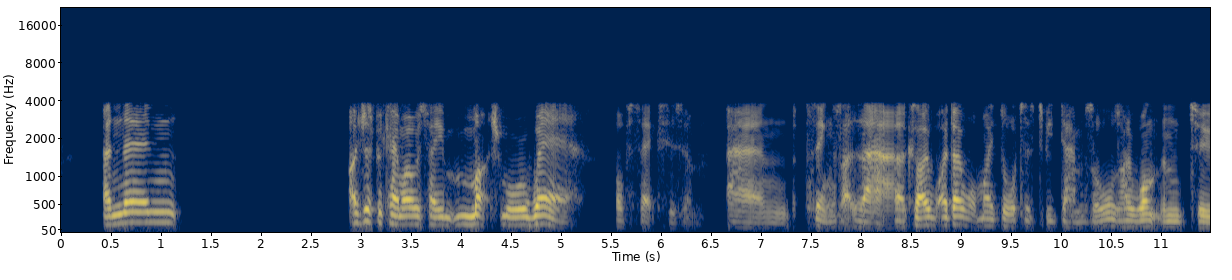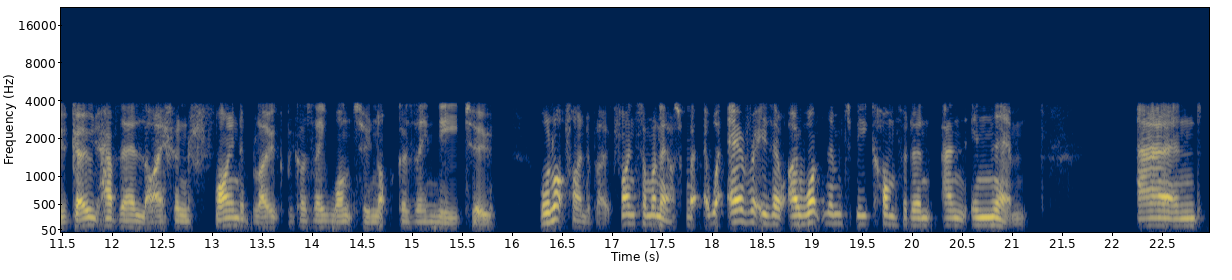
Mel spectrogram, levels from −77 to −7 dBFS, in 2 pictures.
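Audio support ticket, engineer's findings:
iLBC codec, whole clip. Speech band-limited to roughly 200 Hz–3.7 kHz, nothing above. Rough, slightly synthetic texture on all speech; codec damage plainly audible. Probable component: narrowband VoIP codec, iLBC. Fits the 13.33 kbps mode with 30 ms frames. Mechanism: each frame's excitation coded standalone at low rate, so fine detail is lost and a coarse, buzzy grain is left.

Lost iLBC frames, 8.25–8.35 s. 90 ms held, buzzy vowel-like sound, fits three frames lost. Decoder repeated last pitch cycle mixed with noise. Clean recovery right after.

Lost iLBC frames, 15.39–15.46 s. Same symptom, 60 ms, fits two frames. Same concealment.

Lost iLBC frames, 17.75–17.80 s. Brief 30 ms smear, one frame. Standalone frames, so no lingering damage.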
